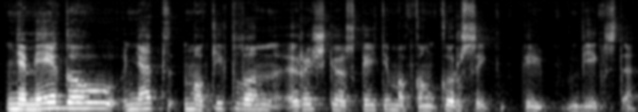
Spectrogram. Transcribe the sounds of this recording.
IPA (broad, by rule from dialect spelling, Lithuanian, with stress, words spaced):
nʲɛˈmʲeːɡɐʊ ˈnʲɛt moːˈkʲiːklˠoːn ˈrɐɪʃʲkʲoːjoː ˈskɐɪtʲiːmoː koːŋˈkʊrsɐɪ kɐɪp ˈʋʲiːkstɐ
